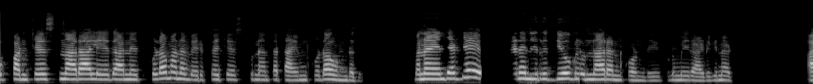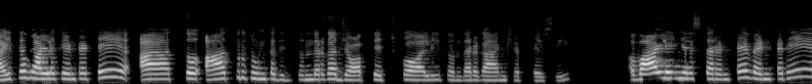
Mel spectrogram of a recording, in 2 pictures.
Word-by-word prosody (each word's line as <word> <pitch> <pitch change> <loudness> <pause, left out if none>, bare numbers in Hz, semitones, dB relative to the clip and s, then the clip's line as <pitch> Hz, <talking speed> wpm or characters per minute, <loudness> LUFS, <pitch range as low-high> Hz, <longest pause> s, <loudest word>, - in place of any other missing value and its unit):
పని 230 -1 0
చేస్తున్నారా 245 0 +1
లేదా 230 +1 -2
అనేది 225 -1 -4
కూడా 260 +3 +1
మనం 255 -3 -1
వెరిఫై 215 +2 -9
చేసుకునేంత 220 -1 -10
టైం 195 0 -4
కూడా 230 +2 -1
ఉండదు. 185 -4 -8 0.5
మనం 250 +1 +4
ఏంటంటే 265 +4 +1
ఎవరైనా 270 +1 -4
నిరుద్యోగులు 250 +1 0
ఉన్నారనుకోండి 205 -6 -3
ఇప్పుడు 195 +3 -14
మీరడిగినట్టు 195 0 -9 0.8
అయితే 255 +8 +1
వాళ్ళకేంటంటే 255 +1 +3 0.4
ఆ - - +8 0.3
తొ 270 - +7 0.3
ఆతృతుంటది 260 -5 -1
తొందరగా 230 +3 -1
జాబ్ 205 0 0
తెచ్చుకోవాలి. 205 -1 -2
తొందరగా 195 0 -4
అని 195 - -9
చెప్పేసి. 180 -1 -14 0.8
వాళ్ళేం 285 +4 +8
జేస్తారంటే 255 0 -2
వెంటనే 255 +5 -3
235 Hz, 120 wpm, -21 LUFS, 205-255 Hz, 0.8 s, ఆ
